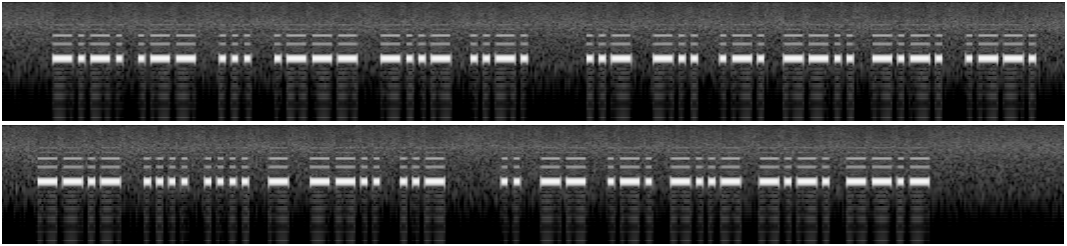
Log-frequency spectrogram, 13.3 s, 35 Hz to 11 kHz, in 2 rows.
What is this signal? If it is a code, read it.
Morse code, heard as a keyed tone, hand-sent with a paddle, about 31 wpm, 720 Hz. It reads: CWSJXF UDRZCP QHHTZU IMRXCQ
